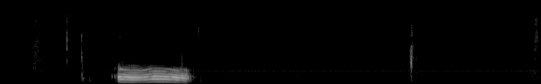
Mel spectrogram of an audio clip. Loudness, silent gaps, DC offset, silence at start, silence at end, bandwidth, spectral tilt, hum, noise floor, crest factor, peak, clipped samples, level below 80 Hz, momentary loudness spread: -32 LUFS; none; under 0.1%; 1.2 s; 0.05 s; 10.5 kHz; -7.5 dB/octave; none; -72 dBFS; 18 dB; -18 dBFS; under 0.1%; -84 dBFS; 25 LU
